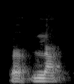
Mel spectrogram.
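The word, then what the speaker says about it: là: Cuando tenemos esta preposición de lugar, la, vamos a intentar abrir la boca un poco más, ¿no? Porque la A es abierta en este caso, ¿no? El acento en este caso agudo hace referencia a una abertura de la boca un poquito más de lo normal, justamente para poder reproducir este sonido, ¿no? No, no es la, sino la.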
